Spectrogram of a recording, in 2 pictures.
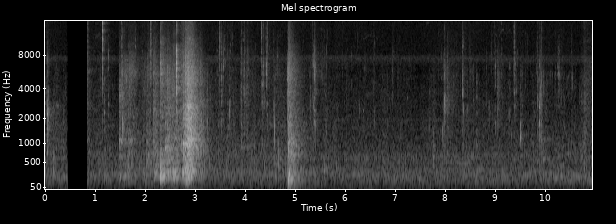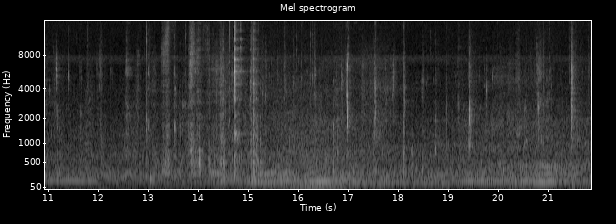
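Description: Close-up eating sounds: a person chewing and biting food, with scattered light clicks of chopsticks against styrofoam food boxes and a brief louder rustle about three seconds in.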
